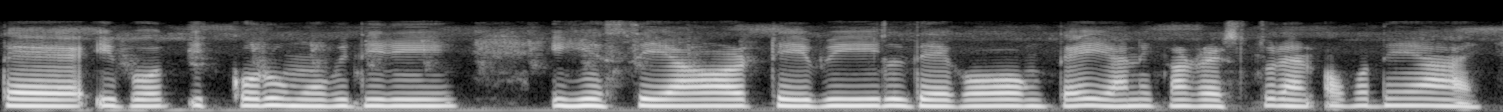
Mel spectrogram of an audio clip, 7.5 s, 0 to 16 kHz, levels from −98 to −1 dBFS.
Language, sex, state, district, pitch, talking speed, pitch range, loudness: Chakma, female, Tripura, West Tripura, 210 Hz, 120 wpm, 205-220 Hz, -14 LUFS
